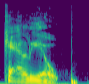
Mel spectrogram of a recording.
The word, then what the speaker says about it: Calliope: And Calliope Street in New Orleans is pronounced Calliope.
